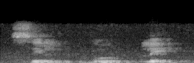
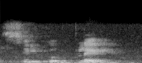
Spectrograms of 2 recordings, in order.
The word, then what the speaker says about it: s'il vous plaît: See, I'm not pronouncing this S or the T in the play. That is so because in French, whenever a word ends with a consonant, it is silent. Also, see here we have A and I combination letters. Whenever there is combination of letters A and I, it is pronounced like A.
